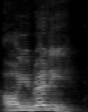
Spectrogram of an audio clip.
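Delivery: big game-show host "are you ready"; TV presenter voice. Retold or imitated. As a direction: announce it like a telly host. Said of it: "people on the telly box and all that".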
